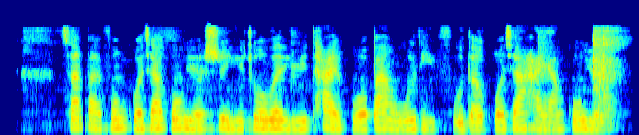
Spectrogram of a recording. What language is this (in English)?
Chinese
